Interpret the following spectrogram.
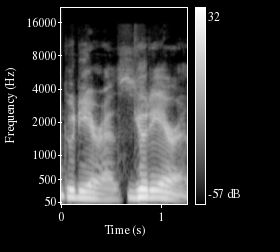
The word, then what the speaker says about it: Gutierrez: Gutierrez. Thank you. I'm Gutierrez. assuming I'm pronouncing Gutierrez correctly.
